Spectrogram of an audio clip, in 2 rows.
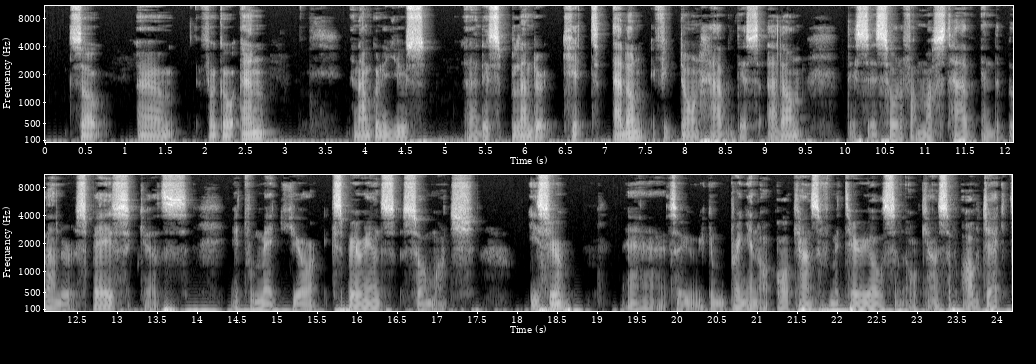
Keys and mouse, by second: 2.4 n.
